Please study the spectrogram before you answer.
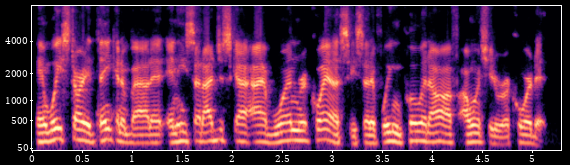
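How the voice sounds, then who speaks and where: A man's voice: mid-range voice, fast, a bit bright, dry recording. A middle-aged man telling casual anecdotes as a rock singer guest in a chatty, long-winded way.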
